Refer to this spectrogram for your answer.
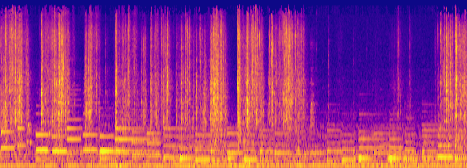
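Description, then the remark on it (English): Paper crinkles and rustles in short bursts as it is folded over the top of fish seasoned with spices and herbs, with steady background music playing underneath throughout. “And we're just going to wrap the paper over the top of the fish to keep all those spices and herbs, keep those flavours in.”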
